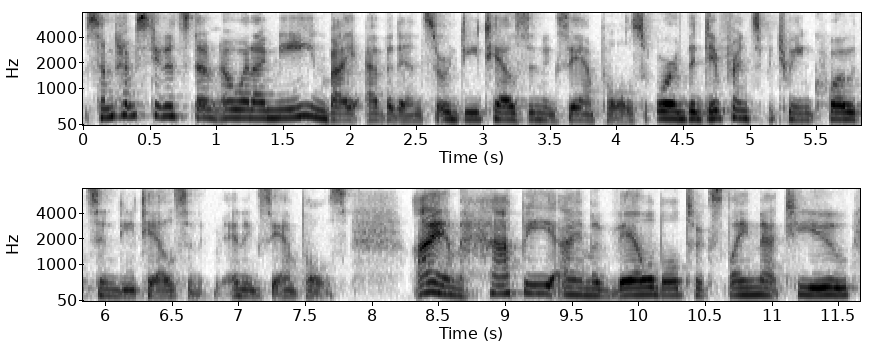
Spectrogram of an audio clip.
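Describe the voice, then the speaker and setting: A middle-aged woman instructor giving earnest advice to her students, pausing often with ums. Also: on the low side, a little mellow. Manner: earnest, many filler ums. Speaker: college instructor. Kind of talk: recorded class talk to students.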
